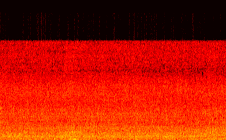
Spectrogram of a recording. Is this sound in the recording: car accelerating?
no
